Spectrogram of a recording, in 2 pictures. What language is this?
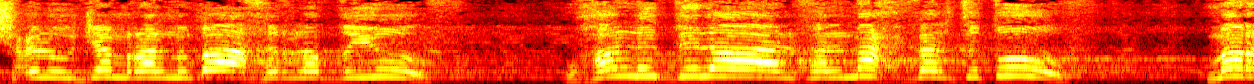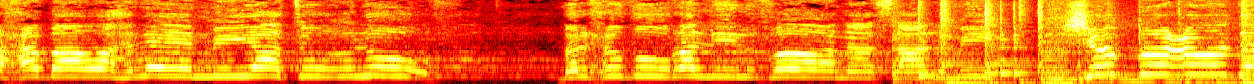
Arabic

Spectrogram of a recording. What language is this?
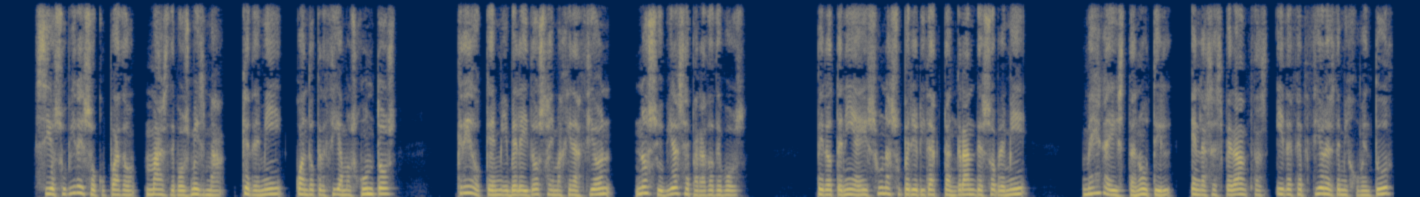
Spanish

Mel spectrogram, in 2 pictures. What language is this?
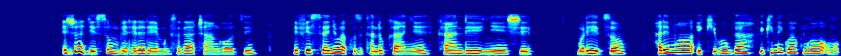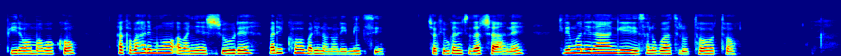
Rundi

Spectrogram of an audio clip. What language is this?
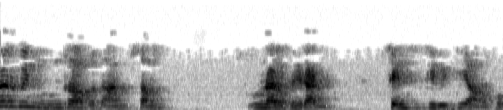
Tamil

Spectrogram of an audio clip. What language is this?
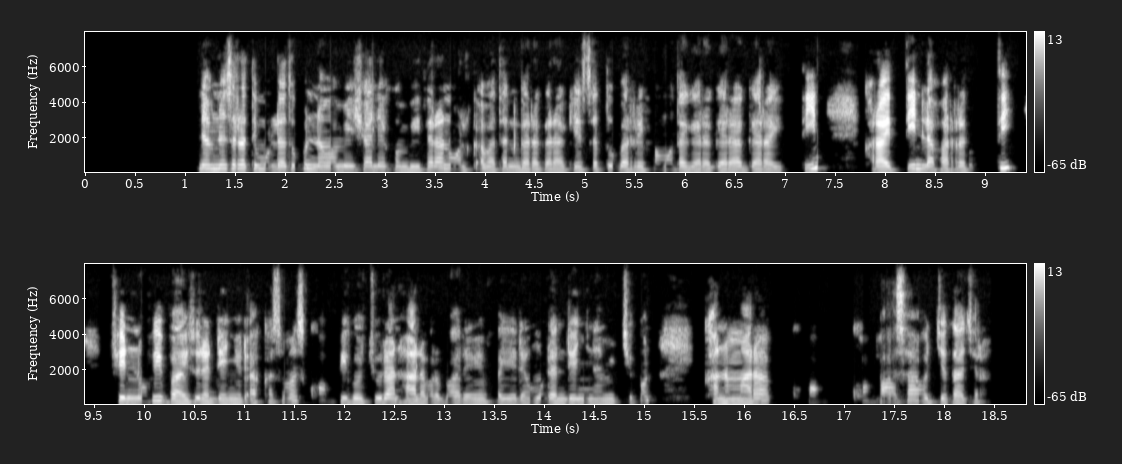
Oromo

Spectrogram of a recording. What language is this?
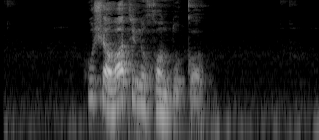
Laz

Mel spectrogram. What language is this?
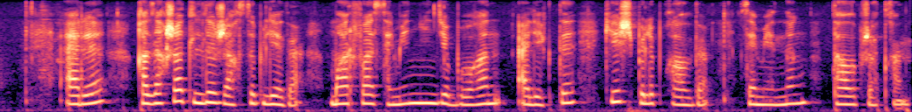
Kazakh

